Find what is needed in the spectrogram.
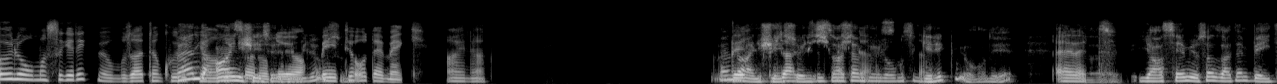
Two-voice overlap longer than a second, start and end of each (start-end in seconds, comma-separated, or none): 1.8-3.6, 7.2-9.3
